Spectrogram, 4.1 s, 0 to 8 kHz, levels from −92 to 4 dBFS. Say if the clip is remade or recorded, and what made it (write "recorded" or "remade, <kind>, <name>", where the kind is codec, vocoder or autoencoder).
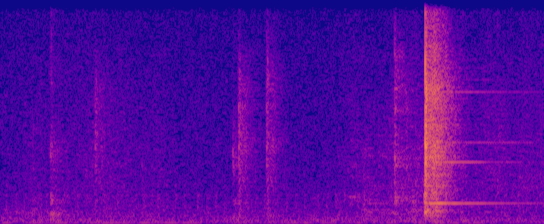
recorded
